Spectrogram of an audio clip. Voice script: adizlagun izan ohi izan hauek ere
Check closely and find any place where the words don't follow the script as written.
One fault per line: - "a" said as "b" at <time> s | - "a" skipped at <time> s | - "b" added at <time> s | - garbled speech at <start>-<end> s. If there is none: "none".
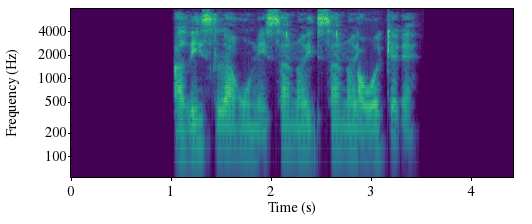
none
